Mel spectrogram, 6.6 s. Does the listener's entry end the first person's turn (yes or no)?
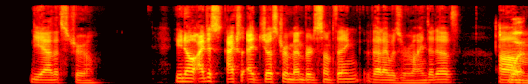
no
